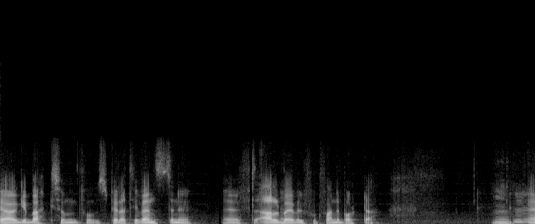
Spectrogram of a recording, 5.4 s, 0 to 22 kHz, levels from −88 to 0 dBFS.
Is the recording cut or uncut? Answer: cut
